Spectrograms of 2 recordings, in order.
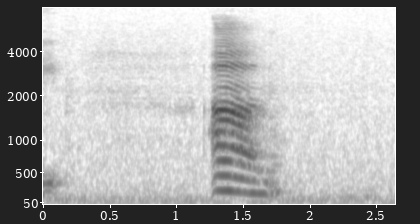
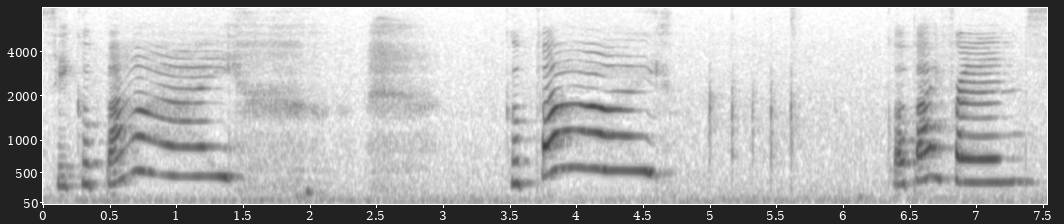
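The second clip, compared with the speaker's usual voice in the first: much higher and louder sing-song goodbye; 6 dB louder, much slower than usual. Real, not acted. Owner prompting her dog to wave goodbye, squeaky baby talk. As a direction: squeal it out like for a puppy.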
